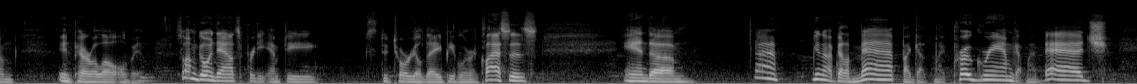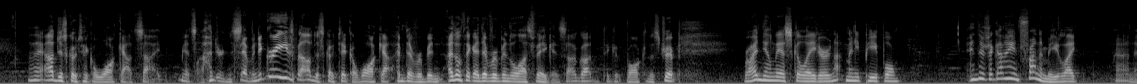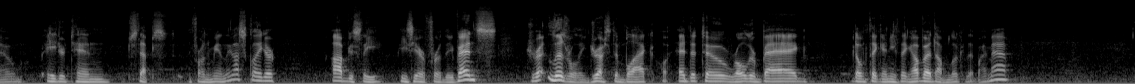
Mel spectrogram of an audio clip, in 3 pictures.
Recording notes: 2023 CyberMaryland Conference. At this year's conference – which took place from December 6th to 7th, 2023, in Hyattsville, Maryland.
